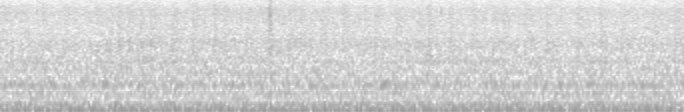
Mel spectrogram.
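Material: Nothing is struck.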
